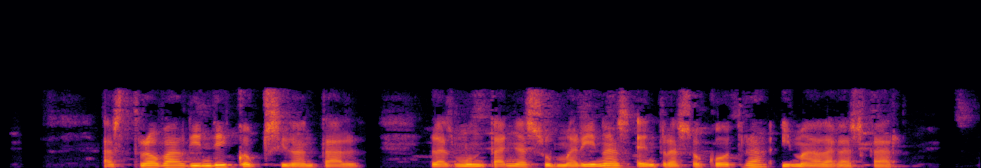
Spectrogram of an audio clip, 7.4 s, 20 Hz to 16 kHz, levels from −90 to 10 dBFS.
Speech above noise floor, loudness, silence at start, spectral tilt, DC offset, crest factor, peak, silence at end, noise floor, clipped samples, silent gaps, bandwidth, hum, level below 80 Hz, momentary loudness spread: 37 dB; -17 LUFS; 0.8 s; -5 dB/octave; under 0.1%; 16 dB; -2 dBFS; 0.6 s; -53 dBFS; under 0.1%; 2.78-2.84 s; 8 kHz; none; -68 dBFS; 10 LU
